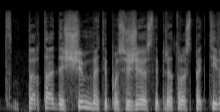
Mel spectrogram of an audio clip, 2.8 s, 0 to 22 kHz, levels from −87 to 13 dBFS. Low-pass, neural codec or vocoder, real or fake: 14.4 kHz; vocoder, 48 kHz, 128 mel bands, Vocos; fake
